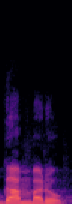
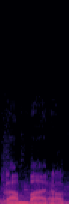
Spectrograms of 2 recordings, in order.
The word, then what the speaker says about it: Gambaro: Eh, dicen que en italiano se pronuncia gámbaro. Eh, y nosotros acá nos la apropiamos como gambaro. Yo le voy a decir gambaro. Sí, gambaro. Pero también se le puede decir gámbaro.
